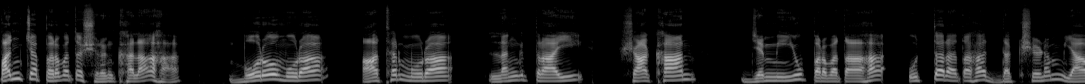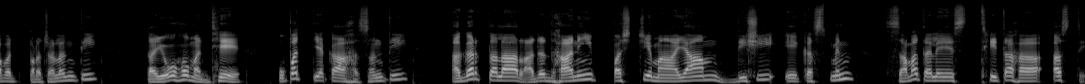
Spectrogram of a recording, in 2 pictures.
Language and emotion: Sanskrit, neutral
